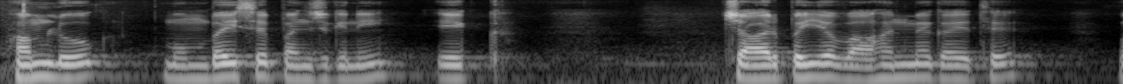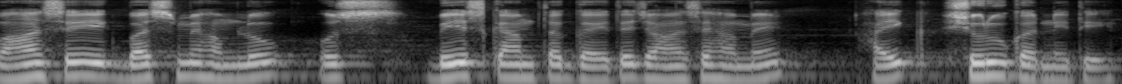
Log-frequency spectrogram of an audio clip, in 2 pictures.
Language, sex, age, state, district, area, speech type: Hindi, male, 18-30, Madhya Pradesh, Jabalpur, urban, spontaneous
